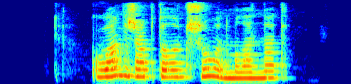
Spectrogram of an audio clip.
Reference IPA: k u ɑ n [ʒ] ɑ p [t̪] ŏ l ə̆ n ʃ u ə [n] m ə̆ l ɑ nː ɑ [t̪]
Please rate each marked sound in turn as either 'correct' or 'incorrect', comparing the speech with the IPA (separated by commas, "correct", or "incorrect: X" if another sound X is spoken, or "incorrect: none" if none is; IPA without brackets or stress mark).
correct, correct, correct, correct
